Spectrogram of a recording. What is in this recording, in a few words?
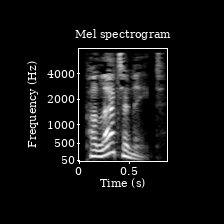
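"palatinate", British English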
